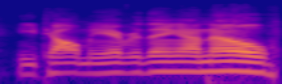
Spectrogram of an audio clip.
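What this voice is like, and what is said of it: Put-on Southern US accent. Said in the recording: “I don't know why I'm doing the damn Southern accent now, too”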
